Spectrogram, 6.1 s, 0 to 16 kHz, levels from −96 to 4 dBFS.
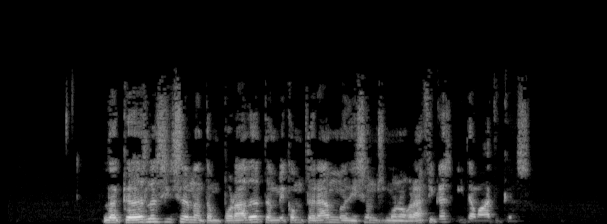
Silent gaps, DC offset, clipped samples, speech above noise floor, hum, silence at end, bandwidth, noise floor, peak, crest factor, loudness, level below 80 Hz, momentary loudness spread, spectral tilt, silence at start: none; under 0.1%; under 0.1%; 61 dB; none; 0.8 s; 10.5 kHz; -85 dBFS; -6 dBFS; 18 dB; -24 LUFS; -70 dBFS; 16 LU; -4 dB/octave; 1.05 s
